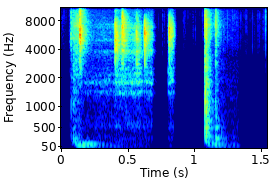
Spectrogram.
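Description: Two six-sided dice (2d6) clatter and tumble across a hard surface: a longer rattling roll, a sharp single click, then a second burst of tumbling and a faint final tick, landing on a 4 and a 5. No voices.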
